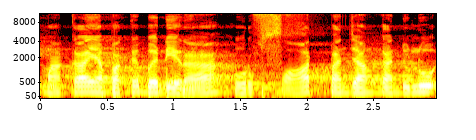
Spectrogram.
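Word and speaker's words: ص: Huruf shad kalau kita urai ada dal sukun di belakangnya. Nanti harus ada bunyi qalqalah atau bunyi pantulan. Shad.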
